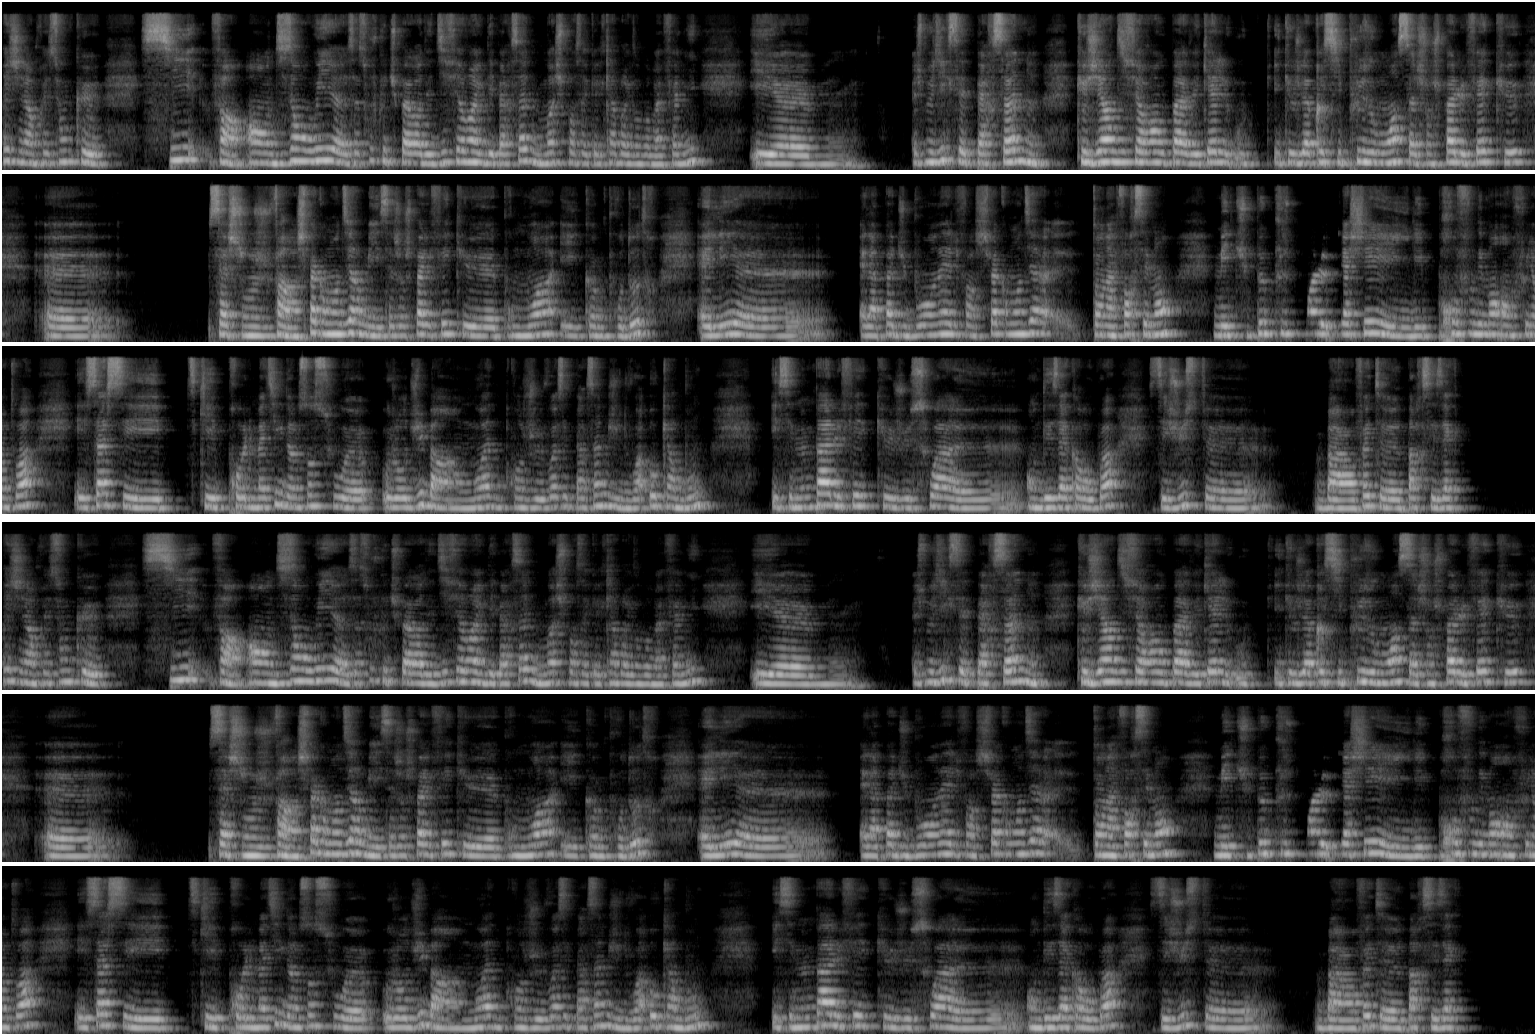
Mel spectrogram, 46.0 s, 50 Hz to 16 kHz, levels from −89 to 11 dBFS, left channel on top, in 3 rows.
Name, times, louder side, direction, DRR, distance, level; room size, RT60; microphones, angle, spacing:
voice 1, 0.0-8.6 9.1-15.4 15.7-16.4 17.4-23.5 23.9-32.3 32.6-38.0 38.4-43.3 43.8-45.2, left 1 dB, 45° left, 0.8 m, -26 dB
6.7 x 2.6 x 2.3 m
head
